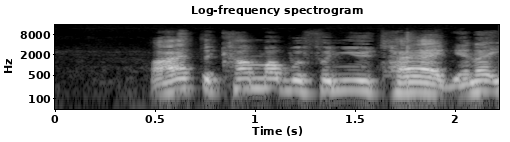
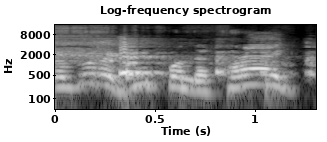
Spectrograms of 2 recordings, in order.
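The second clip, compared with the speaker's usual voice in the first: incredulous echo; 4 semitones higher, 5 dB louder than usual. Retold or imitated. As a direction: repeat "got" back in disbelief, louder and higher. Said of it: "I said".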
